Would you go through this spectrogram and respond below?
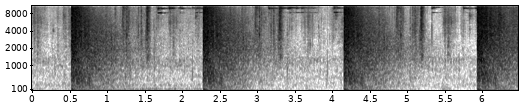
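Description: Gunfire in the Fallout 3 video game: four sharp, loud bursts of shots spaced about two seconds apart, each decaying into a fizzing tail, with a quiet game ambience between them and no talk.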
